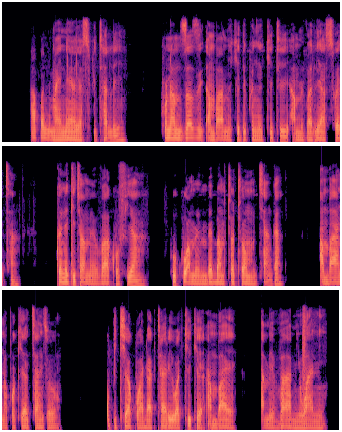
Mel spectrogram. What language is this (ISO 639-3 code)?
swa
